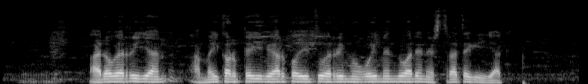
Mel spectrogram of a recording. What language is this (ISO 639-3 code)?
eus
